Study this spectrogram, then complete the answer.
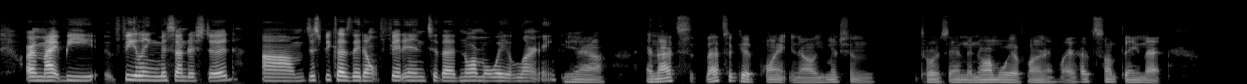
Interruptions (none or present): none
